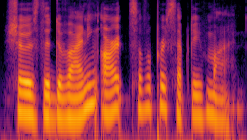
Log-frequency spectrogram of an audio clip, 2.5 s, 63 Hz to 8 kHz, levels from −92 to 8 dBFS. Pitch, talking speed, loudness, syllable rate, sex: 160 Hz, 195 wpm, -17 LUFS, 5.6 syllables/s, female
